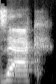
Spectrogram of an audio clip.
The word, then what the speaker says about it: Zack: so my name is zack it's a solid single syllable name for a white dude that's zach with an h z a c k that is a little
